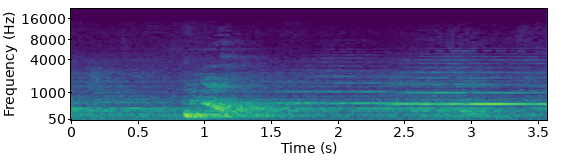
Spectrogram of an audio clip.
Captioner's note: Indiana Jones grunts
